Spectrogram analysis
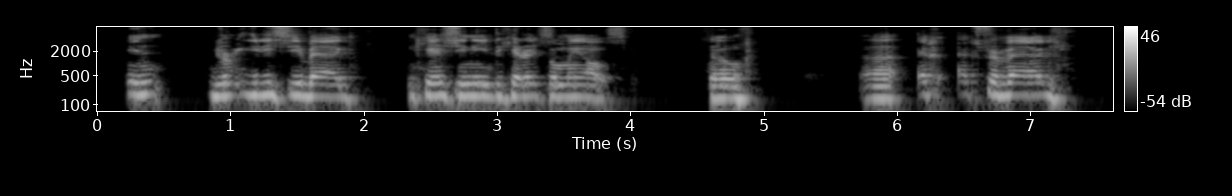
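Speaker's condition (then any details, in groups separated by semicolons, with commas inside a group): Cerebral palsy, spastic diplegia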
